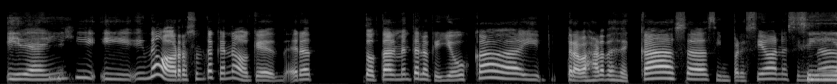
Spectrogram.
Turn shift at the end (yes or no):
yes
